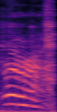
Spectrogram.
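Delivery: loud, high effort grunt; straining grunt. Acted. Fango pushes down a pine tree, straining grunt. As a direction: grunt with a big heave.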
